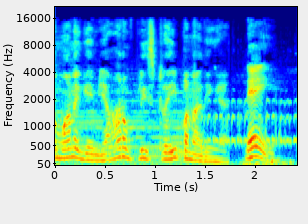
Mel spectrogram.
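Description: A person's voice, wordless, its pitch wobbling rapidly up and down, ending in a long falling glide.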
